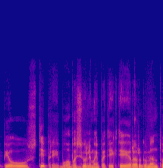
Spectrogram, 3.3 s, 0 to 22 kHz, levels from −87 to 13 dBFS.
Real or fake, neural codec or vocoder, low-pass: fake; autoencoder, 48 kHz, 128 numbers a frame, DAC-VAE, trained on Japanese speech; 14.4 kHz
